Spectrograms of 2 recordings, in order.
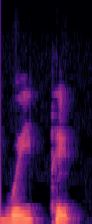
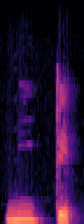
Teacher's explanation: Yang terakhir, ketika ketika imbuhan ed itu menempel pada pada verb yang berakhiran teh atau deh, maka akhiran ed itu akan Anda baca dengan it ya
